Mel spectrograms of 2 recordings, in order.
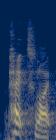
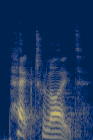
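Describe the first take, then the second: First: No R sound follows the T. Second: An R sound follows the T. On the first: The speaker calls it right. "I always have the R in" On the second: The speaker calls it wrong. "I always say this wrong"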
